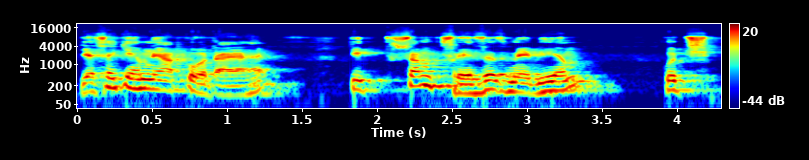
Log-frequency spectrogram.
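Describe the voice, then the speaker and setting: A man teaching a grammar class with a mid-pitched voice that moves up and down a lot. He walks through each point step by step, putting questions to the students and answering them himself. The sound carries a noticeable room echo. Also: sing-song, takes it slowly. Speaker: English teacher. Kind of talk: classroom grammar lesson in Hindi. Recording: roomy echo.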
